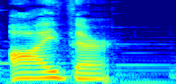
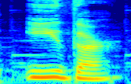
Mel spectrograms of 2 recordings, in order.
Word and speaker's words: either: 下面这个单词也是口语中以及写作中非常常见的，是两者之间的，那么英式的发音呢读作 either，一 I 组合呢发作 I 的音，而呢在美式的发音当中呢读作了 either。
